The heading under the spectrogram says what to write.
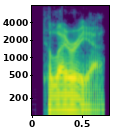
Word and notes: talaria: American English

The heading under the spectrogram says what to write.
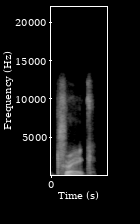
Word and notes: trick: British English

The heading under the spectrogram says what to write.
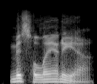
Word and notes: miscellanea: American English

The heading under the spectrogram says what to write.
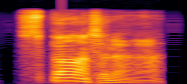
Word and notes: spartina: British English

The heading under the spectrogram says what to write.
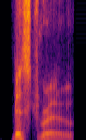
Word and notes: bestrew: British English

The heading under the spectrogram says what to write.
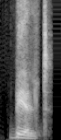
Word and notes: built: Indian

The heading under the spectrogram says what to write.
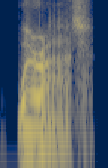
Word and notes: whereat: British English

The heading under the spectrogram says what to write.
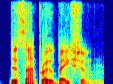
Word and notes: disapprobation: British English

